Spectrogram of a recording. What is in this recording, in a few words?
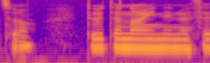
"nain", Welsh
